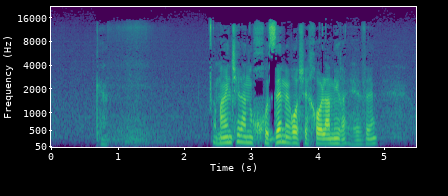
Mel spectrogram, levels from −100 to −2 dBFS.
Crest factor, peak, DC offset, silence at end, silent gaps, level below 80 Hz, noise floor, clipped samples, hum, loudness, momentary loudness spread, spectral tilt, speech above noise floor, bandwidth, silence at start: 22 dB; -2 dBFS; under 0.1%; 0.25 s; none; -74 dBFS; -53 dBFS; under 0.1%; none; -22 LUFS; 24 LU; -3 dB/octave; 31 dB; 16.5 kHz; 0.7 s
